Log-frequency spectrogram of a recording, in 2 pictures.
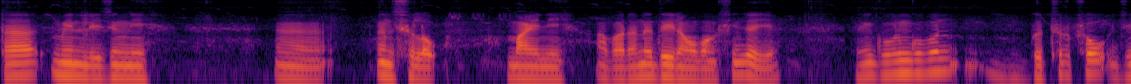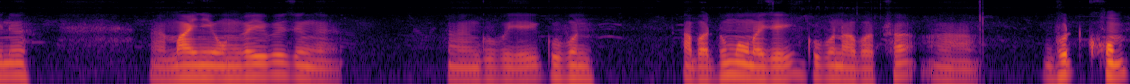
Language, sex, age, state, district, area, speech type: Bodo, male, 45-60, Assam, Baksa, rural, spontaneous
